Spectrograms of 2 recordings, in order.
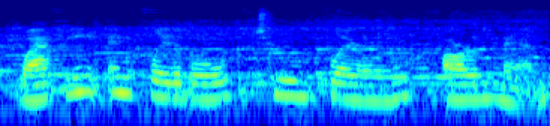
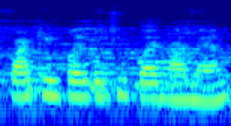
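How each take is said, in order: First: The phrase is said slowly. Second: The phrase is said quickly.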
